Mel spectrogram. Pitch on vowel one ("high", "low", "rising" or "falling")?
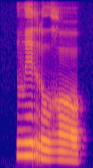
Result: high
